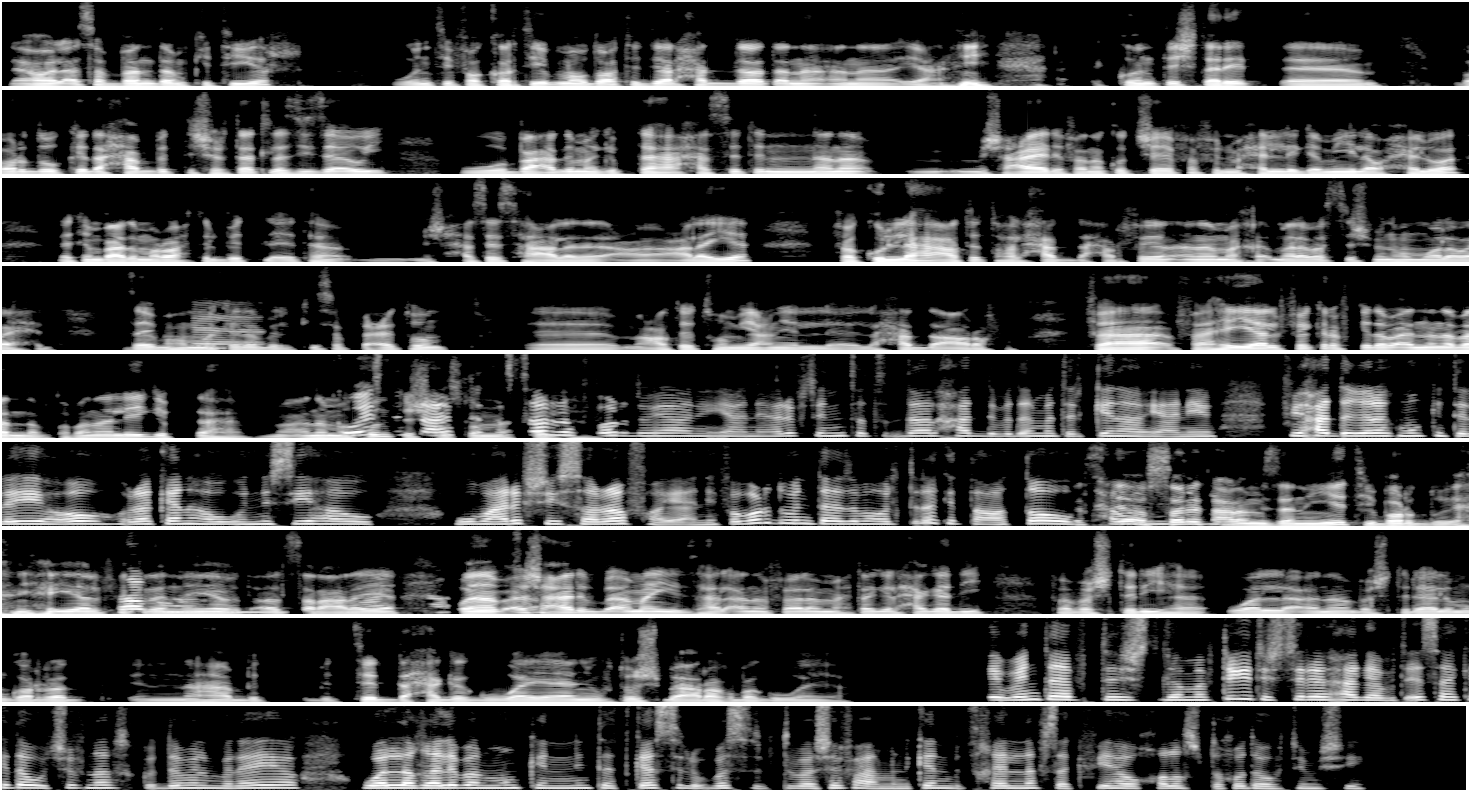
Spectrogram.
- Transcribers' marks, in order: laughing while speaking: "يعني"; in English: "تيشرتات"; tapping; laughing while speaking: "يعني هي"; in English: "الmannequin"
- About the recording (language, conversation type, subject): Arabic, advice, إزاي أتعلم أفرّق بين احتياجاتي ورغباتي قبل ما أشتري؟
